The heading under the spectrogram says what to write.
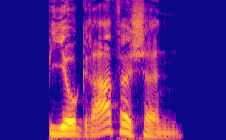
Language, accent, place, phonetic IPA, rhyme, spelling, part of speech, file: German, Germany, Berlin, [bioˈɡʁaːfɪʃn̩], -aːfɪʃn̩, biografischen, adjective, De-biografischen.ogg
- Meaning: inflection of biografisch: 1. strong genitive masculine/neuter singular 2. weak/mixed genitive/dative all-gender singular 3. strong/weak/mixed accusative masculine singular 4. strong dative plural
